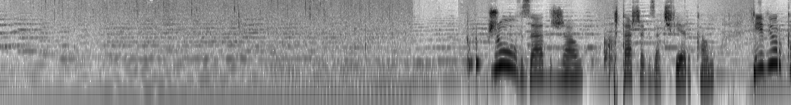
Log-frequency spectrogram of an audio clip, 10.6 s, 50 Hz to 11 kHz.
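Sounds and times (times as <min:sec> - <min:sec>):
steady rain pattering on a surface: 0:00.0 - 0:05.6
speech: 0:06.6 - 0:10.5.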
